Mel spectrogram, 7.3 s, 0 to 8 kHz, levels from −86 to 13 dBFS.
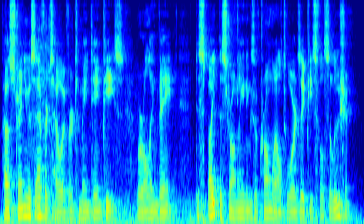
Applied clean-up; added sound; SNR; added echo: none; Accelerating, revving, vroom; 14 dB; reverberation time 0.4 s.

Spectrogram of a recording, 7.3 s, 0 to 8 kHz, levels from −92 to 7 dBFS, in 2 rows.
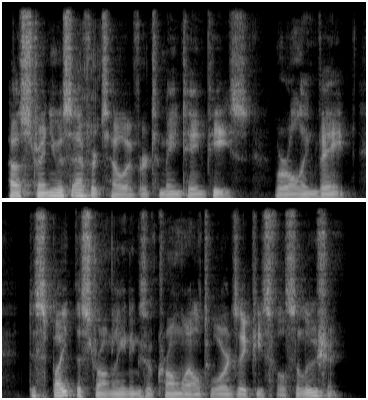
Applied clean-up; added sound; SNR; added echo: neural mask model DeepFilterNet 3.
